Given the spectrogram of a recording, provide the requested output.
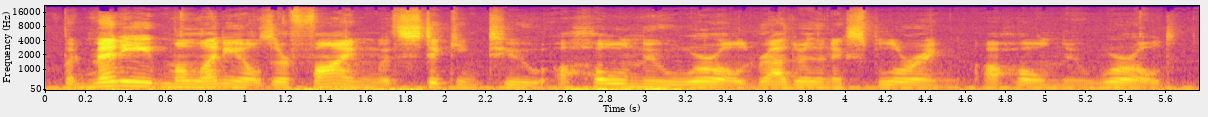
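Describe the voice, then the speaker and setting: Noticeable background noise sits behind a man speaking at a medium pitch with ordinary pitch variation. He talks at a fairly quick pace with hardly any pauses. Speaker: streamer. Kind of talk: comedic dramatic reading of an article.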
